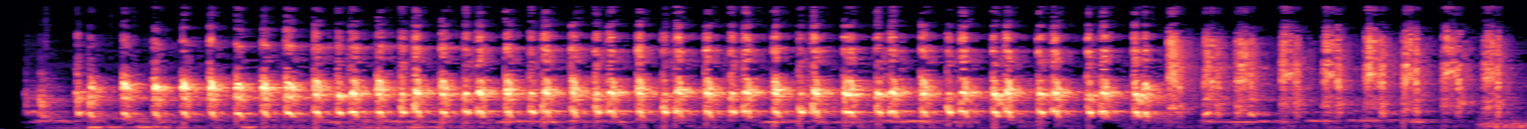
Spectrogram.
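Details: A chukar partridge, tagged as female and used as a hunting lure sound, gives a rapid, steady run of harsh clucking notes, about four or five a second, for over ten seconds with no other sounds.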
